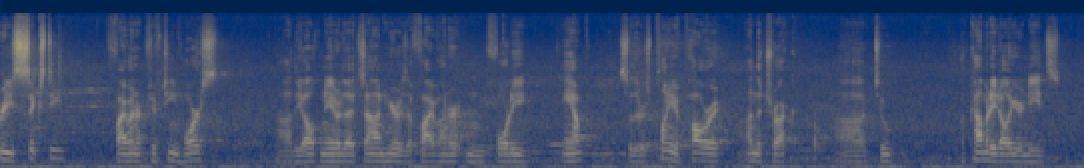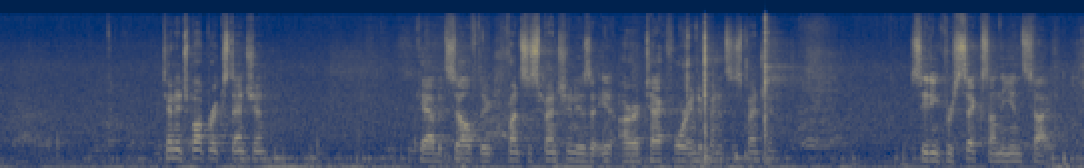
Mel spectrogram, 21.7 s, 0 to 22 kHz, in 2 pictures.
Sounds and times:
Speech: 0.0s - 0.6s, 1.2s - 9.0s, 9.6s - 10.6s, 12.4s - 13.6s, 14.9s - 18.6s, 20.0s - 21.5s.

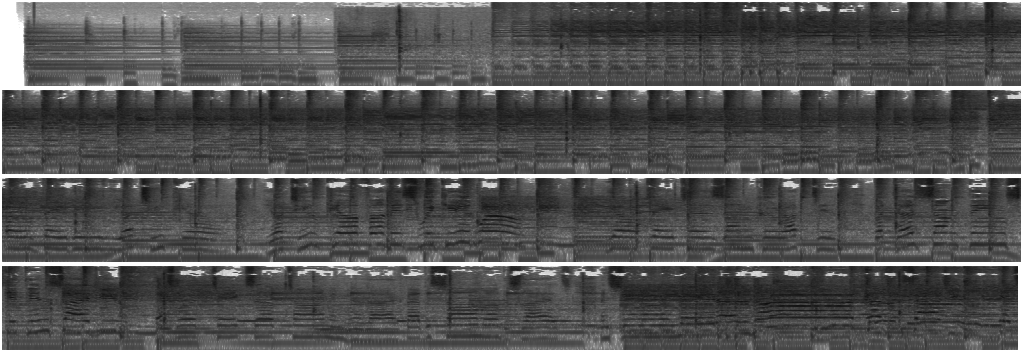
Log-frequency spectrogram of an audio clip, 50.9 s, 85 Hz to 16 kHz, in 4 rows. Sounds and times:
Psychedelic rock: 3.6s - 50.9s.

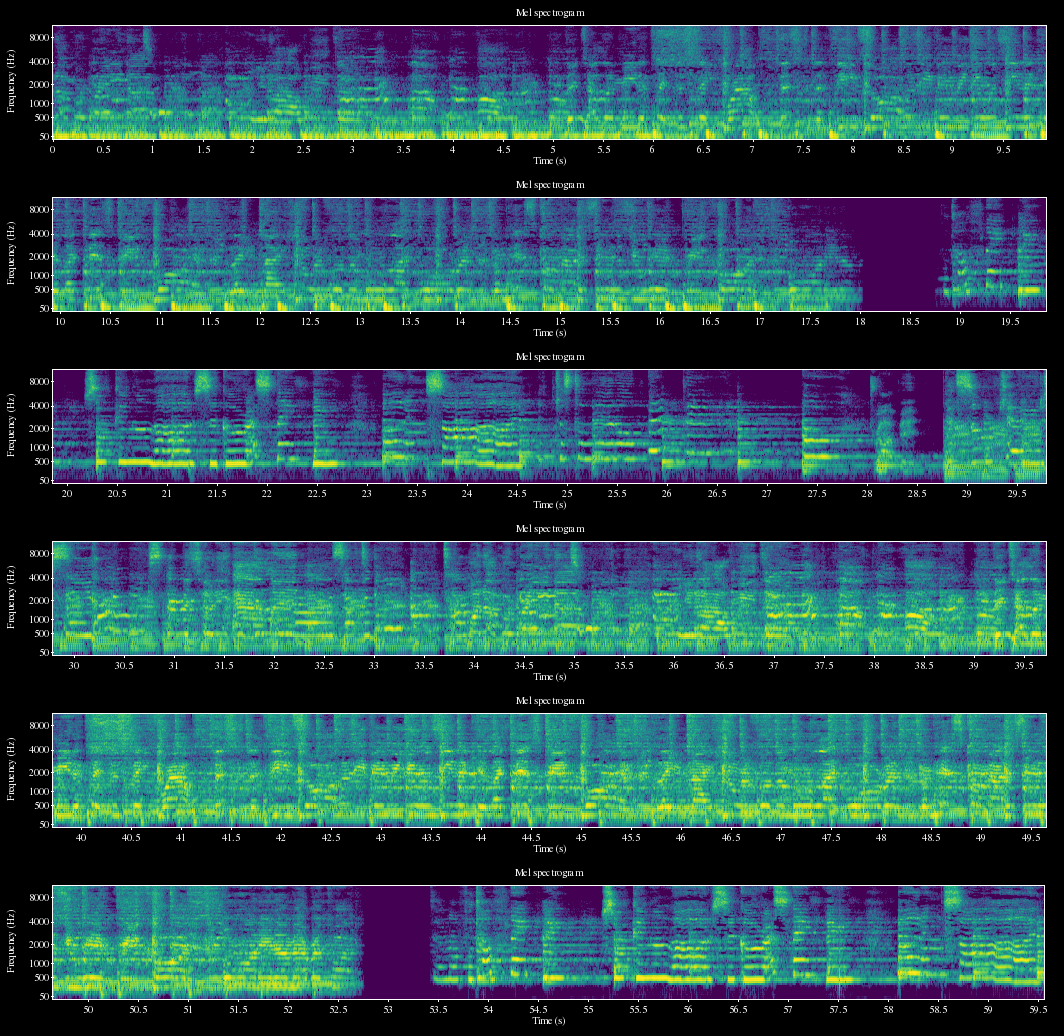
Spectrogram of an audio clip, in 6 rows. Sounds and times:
Music: 0.0s - 18.1s, 18.8s - 52.8s, 53.4s - 59.5s.

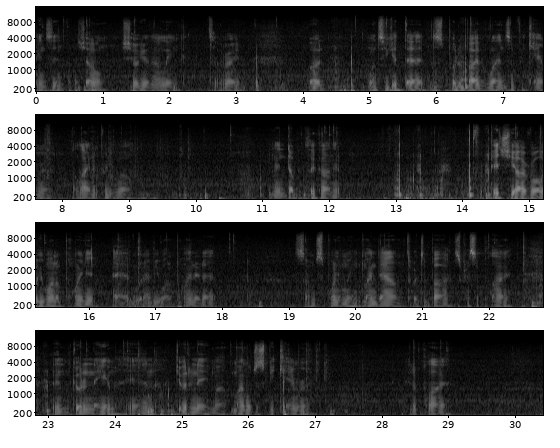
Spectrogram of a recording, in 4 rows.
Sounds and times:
Speech: 0.0s - 3.1s, 4.1s - 4.3s, 5.0s - 9.1s, 11.1s - 12.2s, 14.4s - 17.9s, 19.1s - 22.4s, 23.0s - 27.0s, 28.4s - 29.1s.

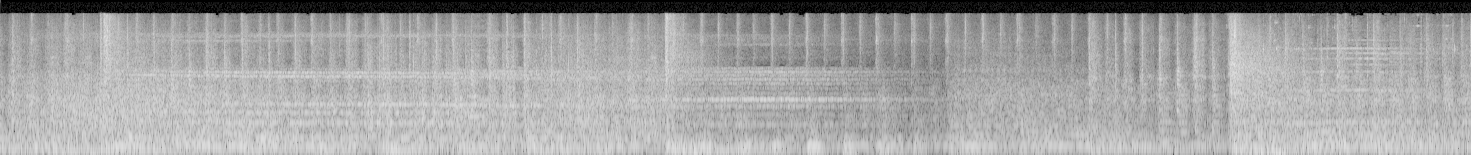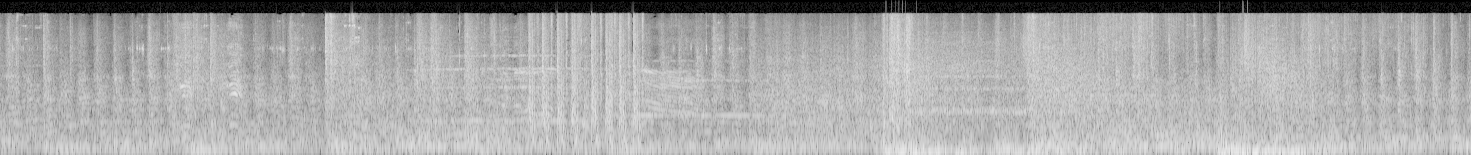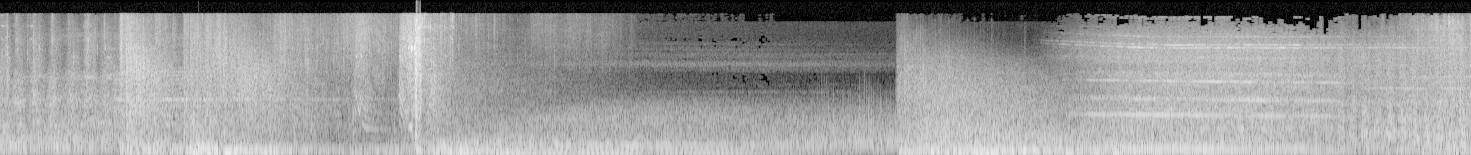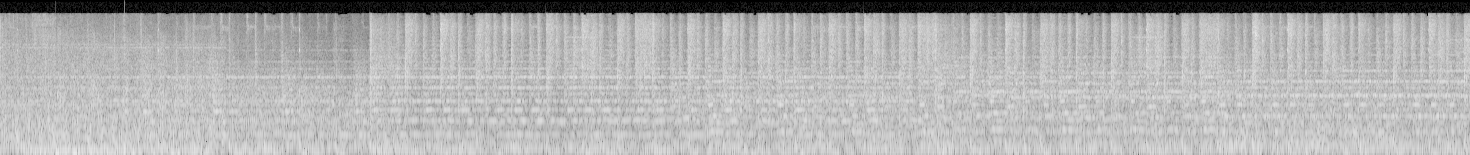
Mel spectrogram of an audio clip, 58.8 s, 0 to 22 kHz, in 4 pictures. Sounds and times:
Music: 0.0s - 58.8s
Speech: 16.5s - 17.2s, 19.5s - 21.8s.

